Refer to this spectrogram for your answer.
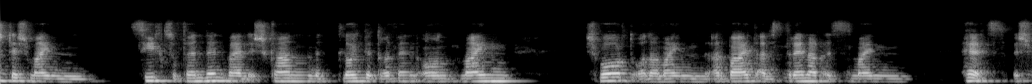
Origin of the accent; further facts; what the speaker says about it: Syria; now in Germany; Ich komme aus Syrien.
